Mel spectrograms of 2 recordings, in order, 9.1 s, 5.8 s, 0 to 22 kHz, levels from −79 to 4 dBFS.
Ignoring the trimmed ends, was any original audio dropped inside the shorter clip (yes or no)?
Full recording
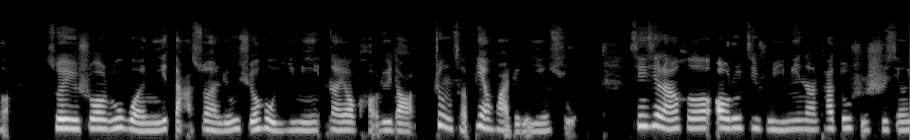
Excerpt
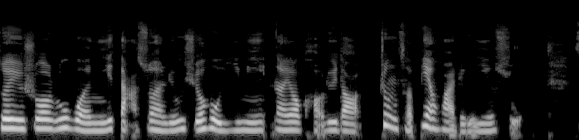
no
